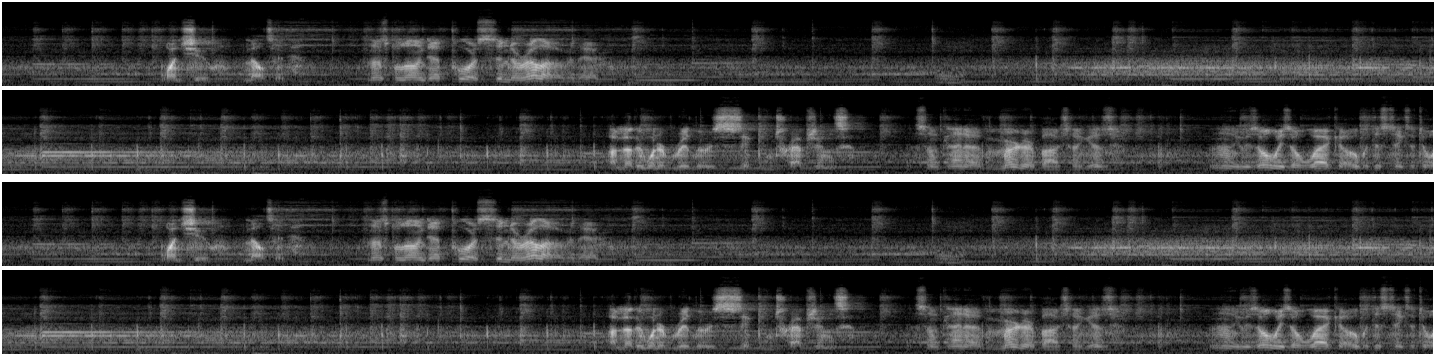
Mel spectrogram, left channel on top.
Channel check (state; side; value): identical; both; correlation 1.00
